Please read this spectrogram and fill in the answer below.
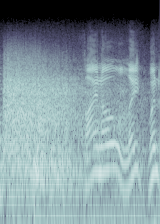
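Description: A single field-gun shot: a sudden loud blast at the very start, its rumble dying away over about a second.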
